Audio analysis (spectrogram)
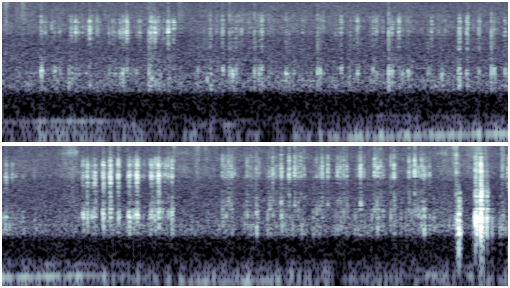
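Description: A thin wooden stylus stick scratches a flat scratch-art card with a black coating over a gold layer, lying on a table, scraping away the black coating. Quiet, rapid dry scratches and light ticking scrapes follow one another over a faint low hum, with a denser burst of strokes midway and a sharper, louder scrape near the end.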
